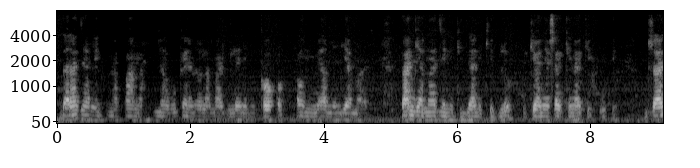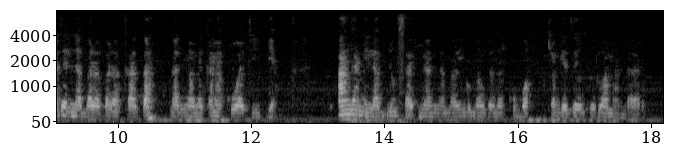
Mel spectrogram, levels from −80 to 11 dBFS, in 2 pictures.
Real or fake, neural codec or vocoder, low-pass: fake; vocoder, 44.1 kHz, 128 mel bands every 256 samples, BigVGAN v2; 7.2 kHz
